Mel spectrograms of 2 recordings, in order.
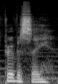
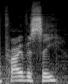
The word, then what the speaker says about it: privacy: We'd be invading the other's privacy. Or privacy. Depends on how you say it. Some people say both, some people say one or the other.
